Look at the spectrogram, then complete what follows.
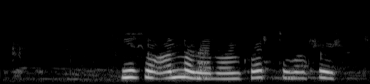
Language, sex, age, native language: Icelandic, male, 11, Icelandic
